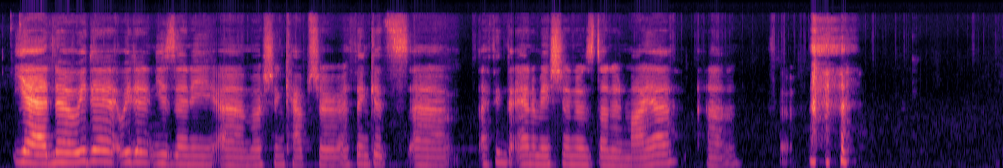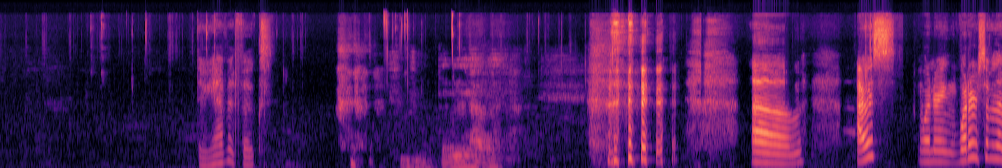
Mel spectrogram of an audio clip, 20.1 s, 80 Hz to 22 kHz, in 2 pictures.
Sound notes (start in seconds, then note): 7.9 laughs; 13.4 laughs; 15.9 laughter; 15.9 laughs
